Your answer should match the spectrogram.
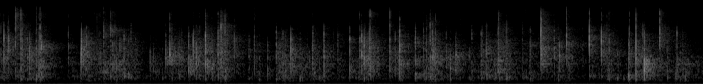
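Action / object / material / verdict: tap / thin printed plastic pouch / plastic / none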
